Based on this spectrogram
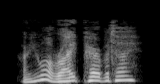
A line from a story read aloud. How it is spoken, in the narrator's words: Alec said, looking anxiously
